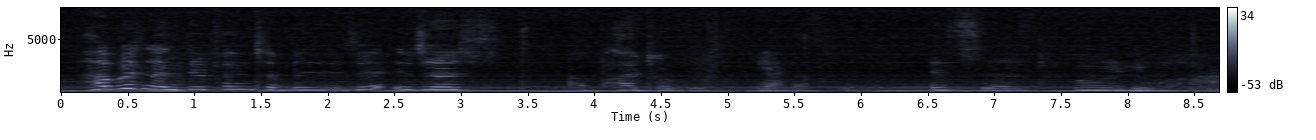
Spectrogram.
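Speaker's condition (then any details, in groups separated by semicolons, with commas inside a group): Cerebral palsy; cerebral palsy, lifelong; able to speak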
